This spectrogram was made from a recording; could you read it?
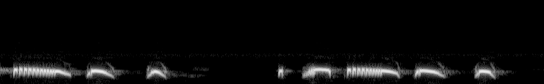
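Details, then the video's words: Spotted dove delivering its giọng thổ style coo, described as Bầu. Two phrases, each a long drawn-out coo followed by two or three shorter arched notes, separated by a brief pause in a quiet setting. "cu gáy giọng thổ, Bầu nghe rất hay"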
